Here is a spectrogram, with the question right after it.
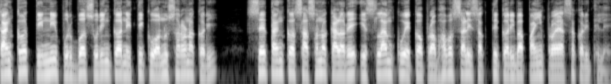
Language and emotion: Odia, neutral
